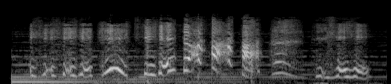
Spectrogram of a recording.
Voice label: little baby girl voice notification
